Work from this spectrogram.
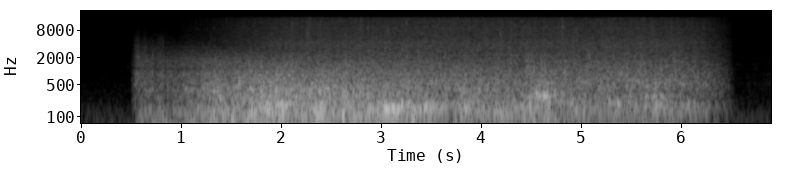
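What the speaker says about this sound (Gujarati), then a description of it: "અને હવે વાત મુંબઈમાં મુશળધાર વરસાદની" Torrential monsoon rain in Mumbai pours in a dense, steady roar with deep thunder rumbling underneath. It starts abruptly, stays loud and continuous for about six seconds, then cuts off, with no voices.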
